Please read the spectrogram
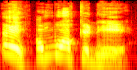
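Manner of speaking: high, loud mock New Yorker; hammed-up New York accent, shouted high. Streamer echoing co-host, loud exaggerated New York accent. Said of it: "judge my New York accent".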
